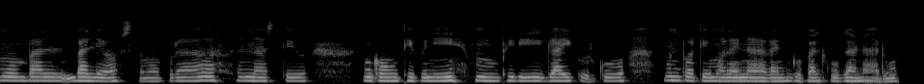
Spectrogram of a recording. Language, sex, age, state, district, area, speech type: Nepali, female, 45-60, West Bengal, Kalimpong, rural, spontaneous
